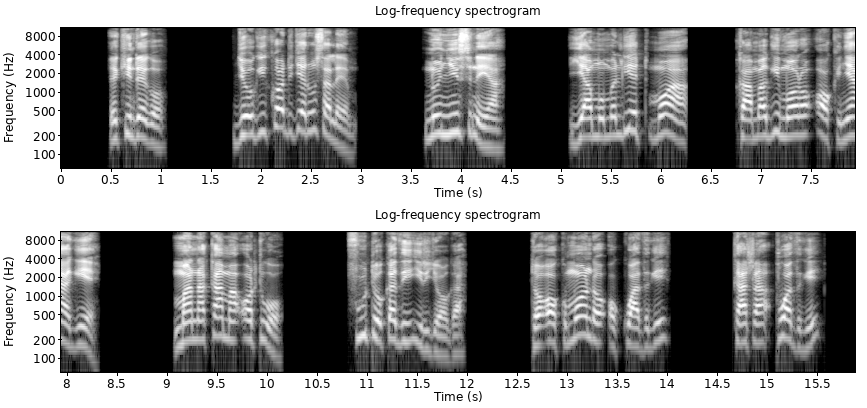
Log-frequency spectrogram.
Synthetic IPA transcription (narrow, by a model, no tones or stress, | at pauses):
ekindeɡɔ | d͡ʒoɡikɔdd͡ʒɛɾusalɛm | noɲisnɪja | jamɔmaljetmɔa | kamaɡɪmɔɾɔʔɔkɲaɡɪɛ̰ | manakamaʔɔtwɔ̰ | futokad̪iiɾd͡ʒɔ̰ɡa | tɔɔkmɔndɔʔɔkwad̪ɡɪ | katapwɔd̪ɡɪ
